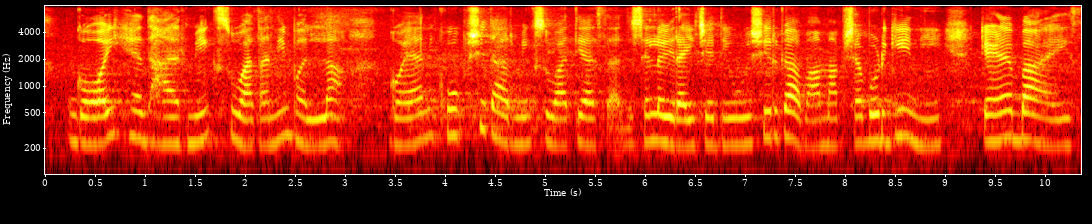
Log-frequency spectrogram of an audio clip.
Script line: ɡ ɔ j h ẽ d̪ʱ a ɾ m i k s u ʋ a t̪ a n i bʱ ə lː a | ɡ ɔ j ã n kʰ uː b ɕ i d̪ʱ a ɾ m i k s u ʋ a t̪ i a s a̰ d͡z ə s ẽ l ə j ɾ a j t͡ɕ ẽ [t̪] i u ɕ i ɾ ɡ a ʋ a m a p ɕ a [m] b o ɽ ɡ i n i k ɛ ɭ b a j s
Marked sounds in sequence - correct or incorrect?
incorrect: d̪, incorrect: none

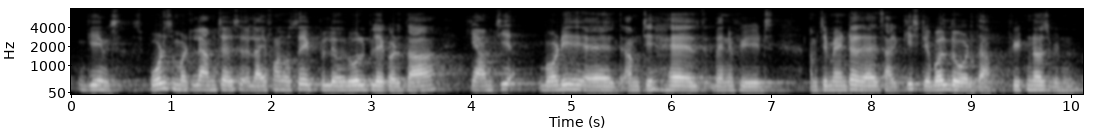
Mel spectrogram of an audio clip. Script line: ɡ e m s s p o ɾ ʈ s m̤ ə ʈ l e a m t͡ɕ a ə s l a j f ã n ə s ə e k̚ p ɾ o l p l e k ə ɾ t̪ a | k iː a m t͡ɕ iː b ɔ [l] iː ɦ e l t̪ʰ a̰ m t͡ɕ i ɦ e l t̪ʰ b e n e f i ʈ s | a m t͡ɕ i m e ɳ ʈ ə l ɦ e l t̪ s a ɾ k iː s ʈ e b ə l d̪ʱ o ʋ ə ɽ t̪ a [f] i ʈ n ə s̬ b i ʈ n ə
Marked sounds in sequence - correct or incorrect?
incorrect: ɽ, correct

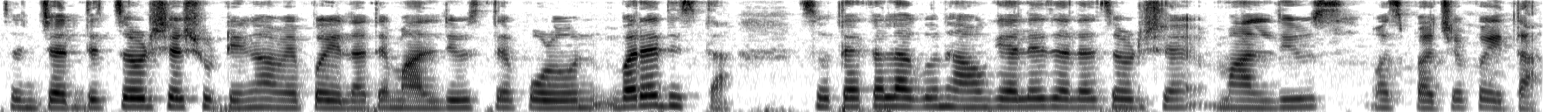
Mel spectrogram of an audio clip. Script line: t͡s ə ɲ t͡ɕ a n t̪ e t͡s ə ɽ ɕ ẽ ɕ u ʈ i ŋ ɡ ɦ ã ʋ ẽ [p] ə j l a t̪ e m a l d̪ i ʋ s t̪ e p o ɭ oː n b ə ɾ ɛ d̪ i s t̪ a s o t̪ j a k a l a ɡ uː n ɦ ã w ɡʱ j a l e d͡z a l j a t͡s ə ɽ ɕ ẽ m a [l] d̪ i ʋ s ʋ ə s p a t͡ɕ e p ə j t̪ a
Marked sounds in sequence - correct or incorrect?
correct, correct

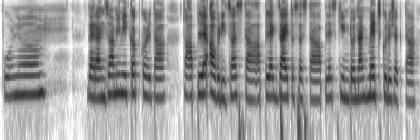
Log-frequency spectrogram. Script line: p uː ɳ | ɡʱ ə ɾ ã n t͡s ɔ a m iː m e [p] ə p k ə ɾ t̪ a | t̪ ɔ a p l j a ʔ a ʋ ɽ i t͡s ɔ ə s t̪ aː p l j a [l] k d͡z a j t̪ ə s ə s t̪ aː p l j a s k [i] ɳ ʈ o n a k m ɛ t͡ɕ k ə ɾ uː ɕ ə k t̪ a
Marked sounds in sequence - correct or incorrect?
incorrect: k, incorrect: none, correct

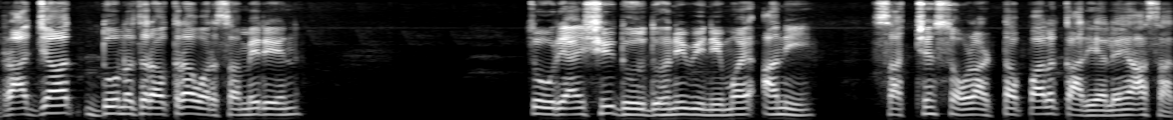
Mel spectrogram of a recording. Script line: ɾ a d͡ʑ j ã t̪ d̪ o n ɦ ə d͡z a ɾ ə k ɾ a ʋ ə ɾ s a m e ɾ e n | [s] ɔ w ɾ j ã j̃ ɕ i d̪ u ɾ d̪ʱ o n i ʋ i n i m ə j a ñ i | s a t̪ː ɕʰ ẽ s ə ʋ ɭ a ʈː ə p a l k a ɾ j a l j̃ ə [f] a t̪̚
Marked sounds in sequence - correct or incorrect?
incorrect: t͡s, incorrect: s

